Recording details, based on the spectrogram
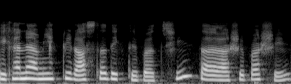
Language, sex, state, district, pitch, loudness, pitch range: Bengali, female, West Bengal, Jalpaiguri, 235 Hz, -14 LUFS, 210-265 Hz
